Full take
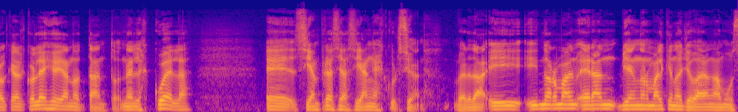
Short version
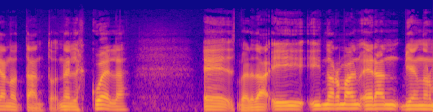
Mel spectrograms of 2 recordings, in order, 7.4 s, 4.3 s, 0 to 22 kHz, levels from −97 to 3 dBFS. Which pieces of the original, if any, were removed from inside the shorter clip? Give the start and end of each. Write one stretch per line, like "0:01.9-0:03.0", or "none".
0:03.0-0:04.5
